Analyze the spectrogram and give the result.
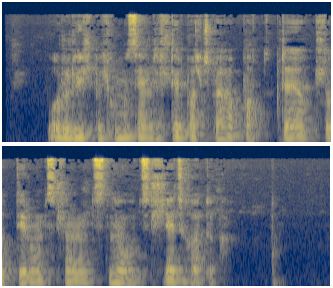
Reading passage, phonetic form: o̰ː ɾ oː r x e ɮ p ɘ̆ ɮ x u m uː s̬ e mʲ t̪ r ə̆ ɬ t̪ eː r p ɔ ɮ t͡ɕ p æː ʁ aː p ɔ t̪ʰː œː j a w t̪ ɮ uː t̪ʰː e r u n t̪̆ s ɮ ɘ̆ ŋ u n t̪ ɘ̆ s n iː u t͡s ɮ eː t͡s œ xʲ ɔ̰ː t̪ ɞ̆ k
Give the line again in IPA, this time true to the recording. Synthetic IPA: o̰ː ɾ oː r x e ɮ p ɘ̆ ɮ x u m uː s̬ æ mʲ t̪ r ə̆ ɬ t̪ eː r p ɔ ɮ t͡ɕ p æː ʁ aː p ɔ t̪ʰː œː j a w t̪ ɮ ʊː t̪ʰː e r u n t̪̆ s ɮ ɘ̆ ŋ u n t̪ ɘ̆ s n iː u t͡s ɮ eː t͡s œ xʲ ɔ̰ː t̪ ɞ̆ k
